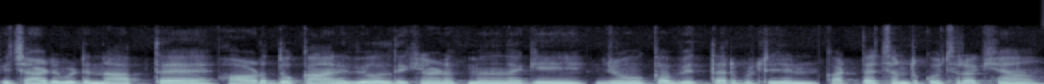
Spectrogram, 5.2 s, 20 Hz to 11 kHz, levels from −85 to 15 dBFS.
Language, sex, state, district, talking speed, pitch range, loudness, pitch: Hindi, male, Uttarakhand, Uttarkashi, 230 wpm, 125-130 Hz, -15 LUFS, 125 Hz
